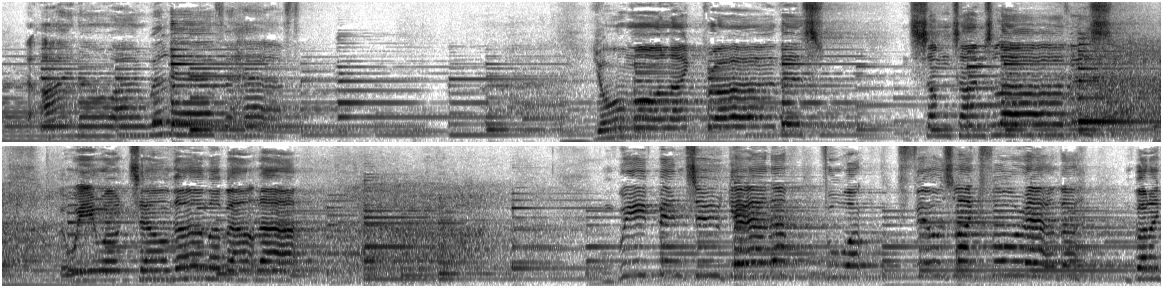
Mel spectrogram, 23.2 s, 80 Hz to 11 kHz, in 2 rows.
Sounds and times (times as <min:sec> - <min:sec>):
Music: 0:00.0 - 0:23.1.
